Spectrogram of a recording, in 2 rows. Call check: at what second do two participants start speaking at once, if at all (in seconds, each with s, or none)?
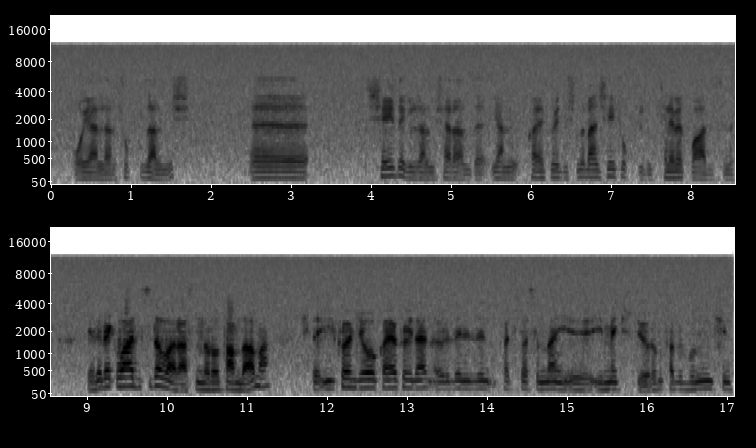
none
